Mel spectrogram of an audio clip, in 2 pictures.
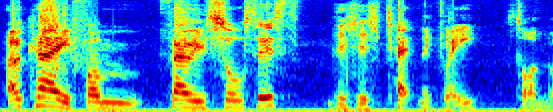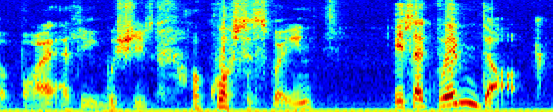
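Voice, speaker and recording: A man with a fairly high voice reacts casually to a story. His intonation is very animated, and he talks haltingly, like a host thinking aloud. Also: slightly rough, faint music behind, poor audio.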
